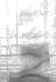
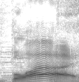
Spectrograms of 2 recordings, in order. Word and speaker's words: Blythe: not going good no you mispronounced my last name oh did I yeah but nobody it's b b no it's blide the t is silent like to pee in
